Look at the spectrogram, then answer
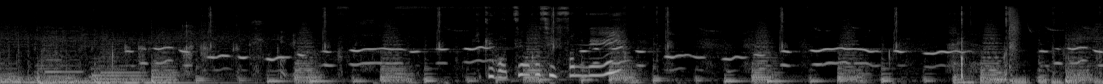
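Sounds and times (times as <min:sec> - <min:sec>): rhythmic accompaniment: 0:00.0 - 0:11.0
whistle-like lead melody: 0:00.4 - 0:11.0.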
